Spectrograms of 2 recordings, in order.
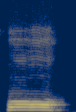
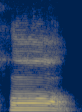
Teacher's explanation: खा कहते वक्त होंठ गोल नहीं होना चाहिए, हो नहीं, बल्कि खा।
